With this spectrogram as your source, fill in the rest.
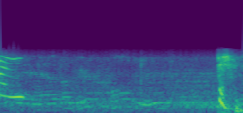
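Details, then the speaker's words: Young child with hiccups after laughing too much, sitting in mommy's seat: a short voiced sound, quiet room noise, then one sudden sharp gulping hiccup near the end. "Laughing too much. Now you get the hiccups."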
